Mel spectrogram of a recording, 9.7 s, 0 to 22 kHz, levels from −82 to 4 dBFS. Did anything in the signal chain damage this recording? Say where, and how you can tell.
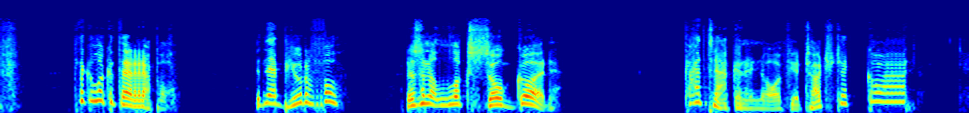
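Yes, a repeated buffer at the playback driver: stutters at 1.36 s after "a look at that", 3.16 s, 4.44 s, 7.04 s and 8.88 s. Each replays roughly 40 ms because new audio arrived late.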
